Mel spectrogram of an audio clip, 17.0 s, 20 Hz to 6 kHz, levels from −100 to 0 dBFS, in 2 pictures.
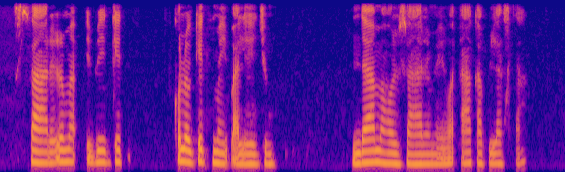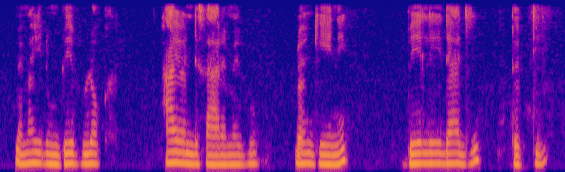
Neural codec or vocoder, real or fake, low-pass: none; real; 5.4 kHz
